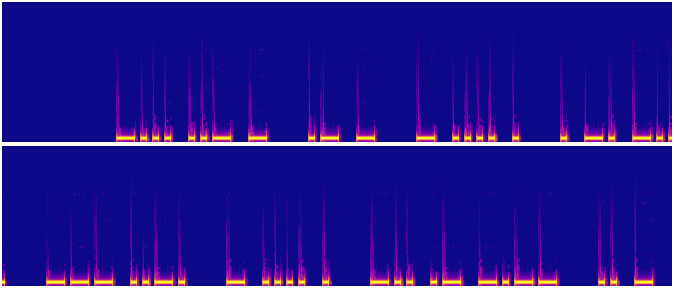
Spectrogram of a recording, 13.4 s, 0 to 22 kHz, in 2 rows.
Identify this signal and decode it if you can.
Morse code, heard as a keyed tone, about 20 wpm, 700 Hz. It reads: BUT AT THE END OF THE DAY IT
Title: Sentences with 8-Word Phrases - 20wpm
